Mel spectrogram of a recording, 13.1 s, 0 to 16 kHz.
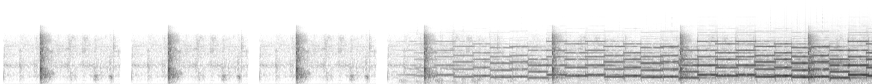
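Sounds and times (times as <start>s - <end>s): organ music: 6.0s - 13.0s.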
